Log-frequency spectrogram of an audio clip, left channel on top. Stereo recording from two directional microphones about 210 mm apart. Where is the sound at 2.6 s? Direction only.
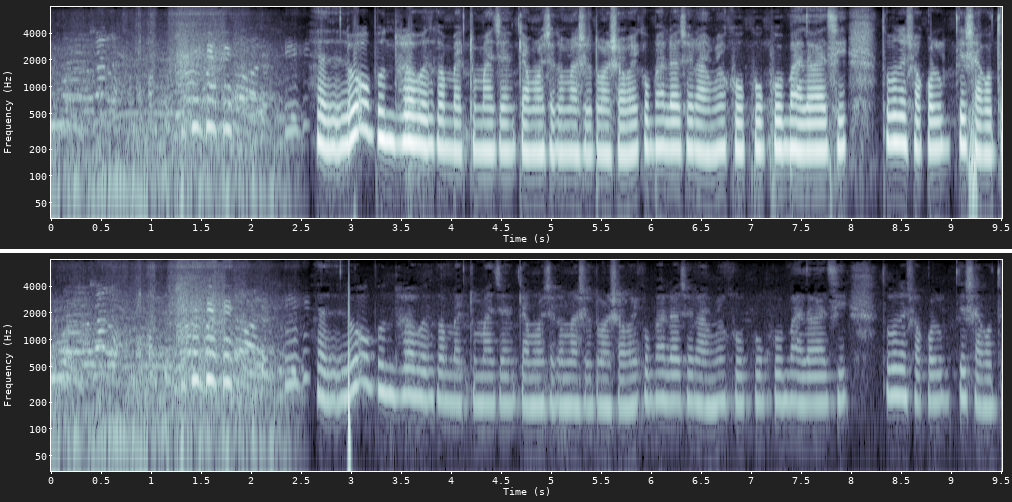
40° left (ahead or behind).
